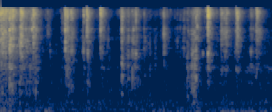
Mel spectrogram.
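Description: A packet of Peeps being unwrapped and handled: a light, irregular patter of small clicks and crinkles from the plastic wrapper and the cardboard tray.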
